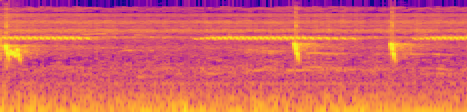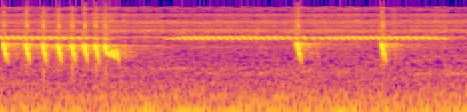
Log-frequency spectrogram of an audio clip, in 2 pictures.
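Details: A night-feeding nightjar, locally nok kaba, repeats single knocking notes spaced about half a second apart, with one rapid burst of around seven notes in the middle. Constant high-pitched insect drone and low background hum.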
